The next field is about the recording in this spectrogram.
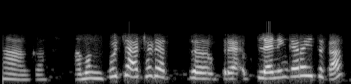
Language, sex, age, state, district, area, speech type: Marathi, female, 18-30, Maharashtra, Ahmednagar, rural, conversation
